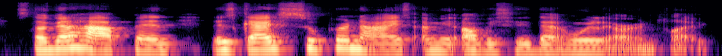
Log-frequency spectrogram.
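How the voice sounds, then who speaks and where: Her voice medium in pitch, pushed and bright, this woman talks at a quick pace while hosting a book discussion over an online livestream call. She chats casually, reads out viewer comments, and frequently acts out imagined reactions.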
